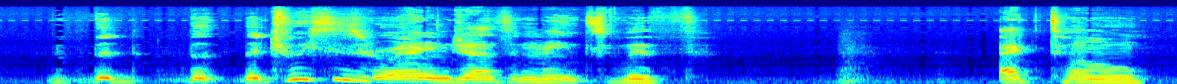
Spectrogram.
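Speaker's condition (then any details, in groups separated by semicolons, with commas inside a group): Cerebral palsy; affects all muscles; able to speak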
